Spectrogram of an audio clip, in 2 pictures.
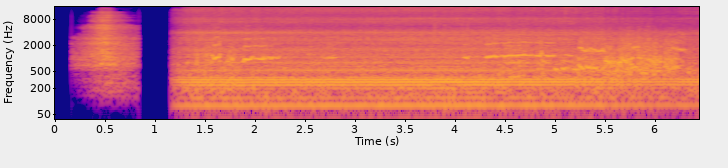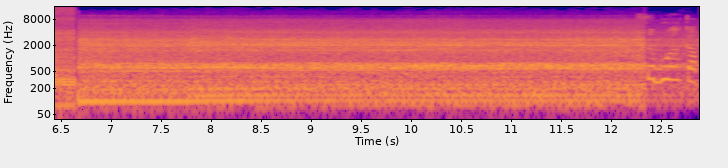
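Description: A brief whoosh at the very start, then a loud, steady engine drone with a low hum. A little past halfway it cuts abruptly to a different steady engine drone.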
